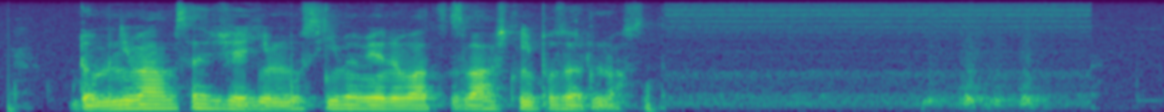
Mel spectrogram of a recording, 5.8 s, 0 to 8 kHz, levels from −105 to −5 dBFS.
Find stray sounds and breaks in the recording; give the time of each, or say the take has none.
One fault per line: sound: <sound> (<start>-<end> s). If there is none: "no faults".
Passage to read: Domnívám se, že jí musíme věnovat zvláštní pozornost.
sound: whoosh (4.6-5.3 s)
